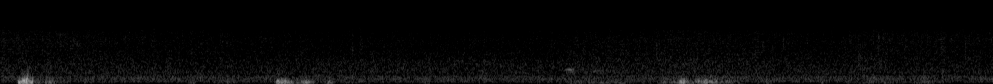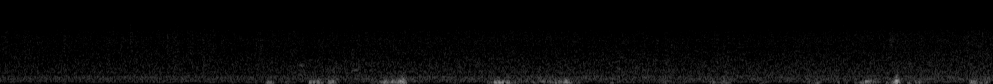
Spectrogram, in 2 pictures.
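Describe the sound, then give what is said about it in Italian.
Wind blows steadily through foliage with a soft, constant rustle. Occasional low gusts thump in over about twenty seconds, and the whole scene stays quiet, with no one talking. “È un vento mistico.”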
